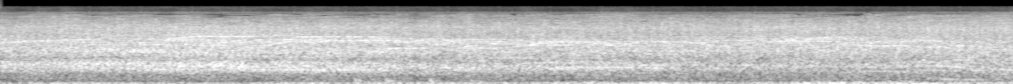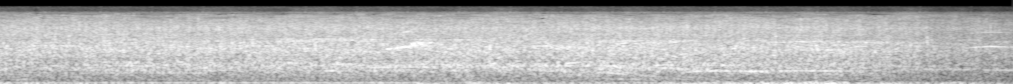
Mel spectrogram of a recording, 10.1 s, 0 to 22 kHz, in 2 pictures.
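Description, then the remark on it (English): Sustained, dense applause from a large audience at the 52nd Annual Monterey Jazz Festival fills the whole recording, steady and loud with scattered cheers and whistles rising above the clapping, no speech in the foreground. “a wonderful round of applause from a very appreciative audience at the 52nd Annual Monterey Jazz Festival.”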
